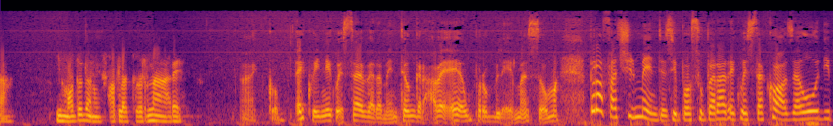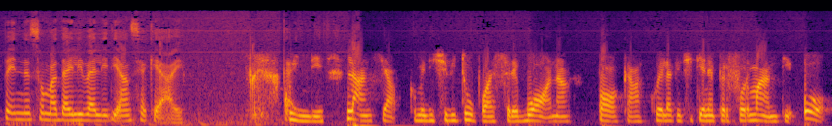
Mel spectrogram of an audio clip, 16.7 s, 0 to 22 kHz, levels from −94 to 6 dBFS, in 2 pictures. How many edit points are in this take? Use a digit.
1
